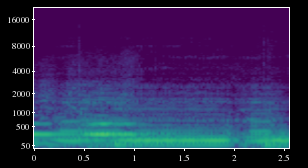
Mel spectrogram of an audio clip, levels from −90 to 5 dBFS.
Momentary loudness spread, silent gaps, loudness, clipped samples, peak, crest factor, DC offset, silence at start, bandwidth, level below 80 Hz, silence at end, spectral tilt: 6 LU; none; -32 LUFS; under 0.1%; -18 dBFS; 12 dB; under 0.1%; 0 s; 4.5 kHz; -44 dBFS; 0 s; -10.5 dB/octave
